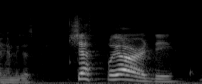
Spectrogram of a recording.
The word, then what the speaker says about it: Boyardi: Probably the way you're pronouncing Boyardi. It's Boyardi.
